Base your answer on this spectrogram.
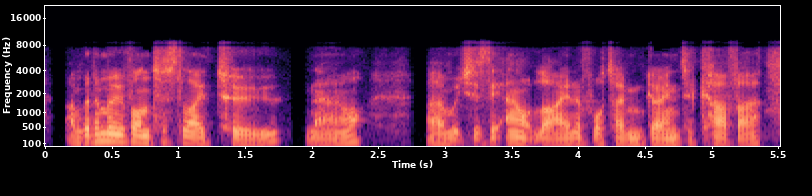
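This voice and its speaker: At a fairly slow pace, a man speaks with a dry, close sound and no echo. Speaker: pension policy official. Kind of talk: presentation. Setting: webinar. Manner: halting, many fillers and repeats.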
